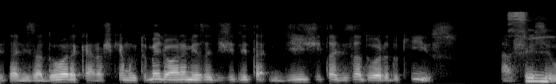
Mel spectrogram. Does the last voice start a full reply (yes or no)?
yes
